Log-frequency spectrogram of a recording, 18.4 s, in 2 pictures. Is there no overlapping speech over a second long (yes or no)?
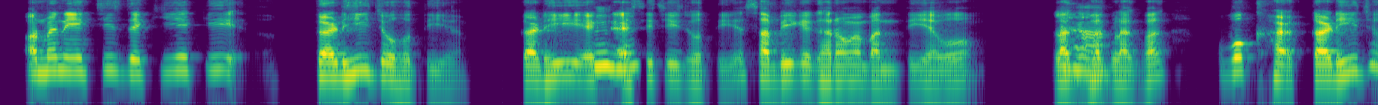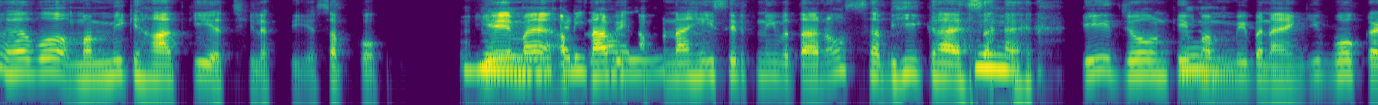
no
